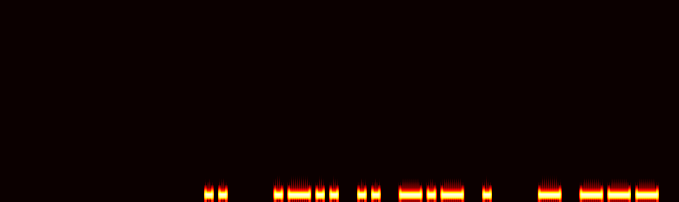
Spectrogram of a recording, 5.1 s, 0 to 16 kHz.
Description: Morse code, heard as a keyed tone, about 24 wpm, 700 Hz. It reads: I LIKE TO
